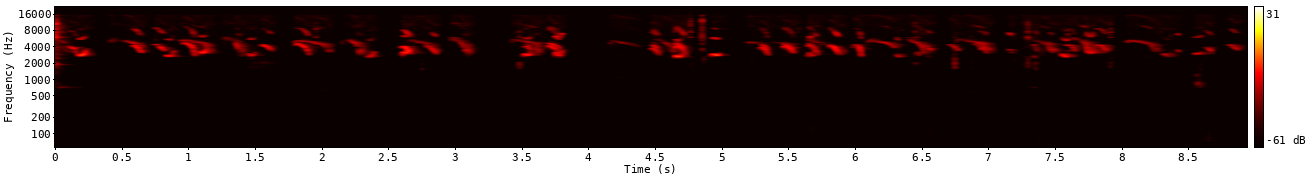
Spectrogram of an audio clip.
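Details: Colourful baby chicks eating rice keep up a steady stream of high, piercing, down-curved peeps from many birds, with few pauses.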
